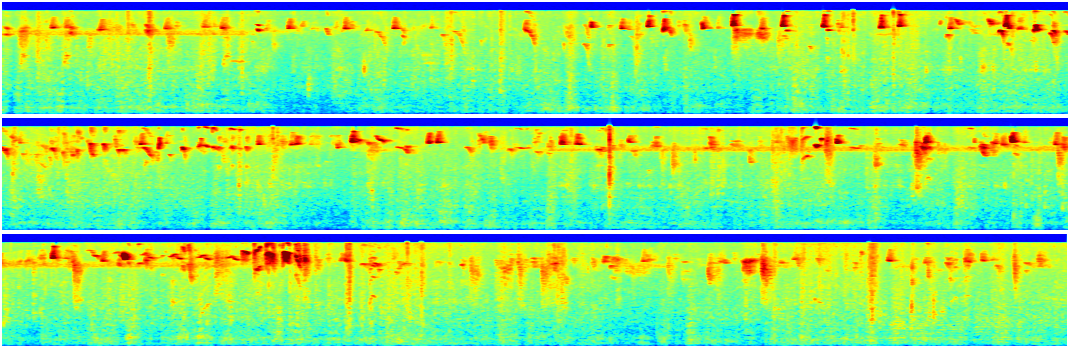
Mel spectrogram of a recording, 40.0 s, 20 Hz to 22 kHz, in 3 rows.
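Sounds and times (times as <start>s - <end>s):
hummingbirds chipping and twittering: 0.0s - 39.9s.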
